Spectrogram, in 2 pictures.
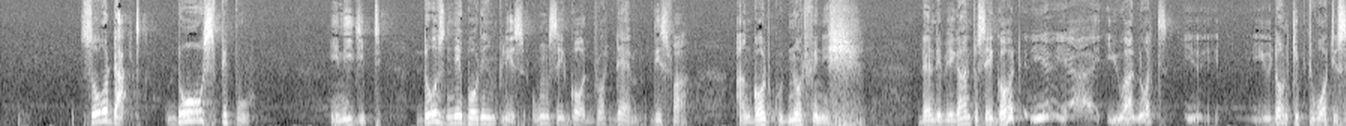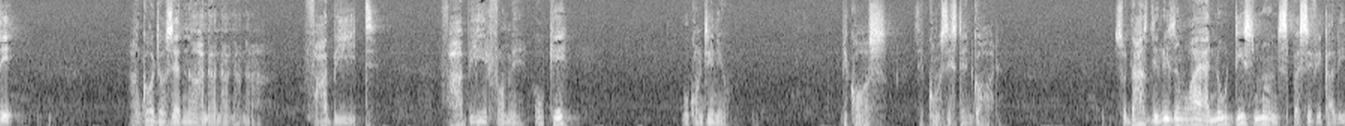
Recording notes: This Sunday Service message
